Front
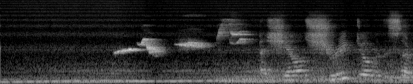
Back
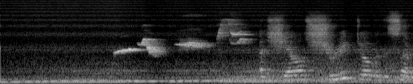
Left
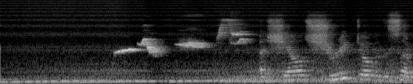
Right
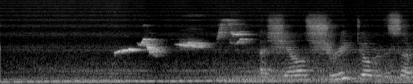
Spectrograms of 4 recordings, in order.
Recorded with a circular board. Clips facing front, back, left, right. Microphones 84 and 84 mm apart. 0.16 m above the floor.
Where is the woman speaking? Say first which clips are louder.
Back 3 dB, left 3 dB; 100° left, 5.5 m.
